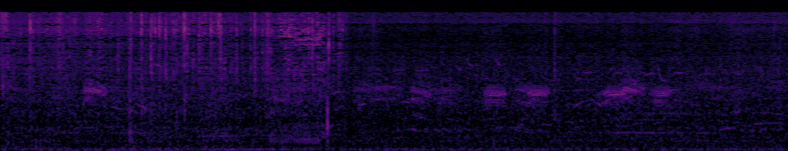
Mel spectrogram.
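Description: Near silence: faint, short bird calls repeating from about halfway through, over a faint low rumble.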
